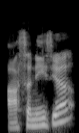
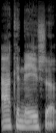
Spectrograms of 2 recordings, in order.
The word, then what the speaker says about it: Akinesia: And it's actually pronounced Akinesia though.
